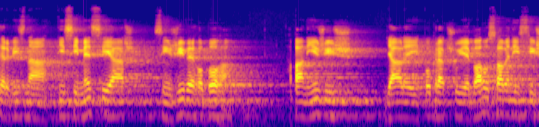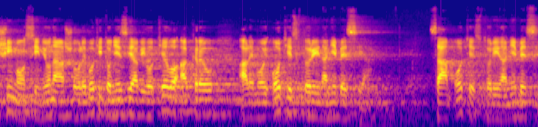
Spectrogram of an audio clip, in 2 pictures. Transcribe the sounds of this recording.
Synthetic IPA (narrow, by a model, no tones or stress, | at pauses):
ɛɾʋiznaːt̪isimɛsiaːʃsinʒiʋɛːɦɔbɔɦa̰ | apaːnjɛʒiʒ | ɟalɛjpɔkɾat͡ʃujɛblaɦɔslaʋɛniːsiʃimɔnsinjɔnaːʃɔʊlɛbɔcit̪ɔɲɛzjaʋilɔcɛlɔʔakɾ̩ʊʔa̰lɛmʊɔːjʔɔcɛt͡sk̚t̪ɔɾiːjɛnaɲɛbɛsɪa̰ | saːmɔcɛt͡sk̚t̪ɔɾiːɛnaɲɛbɛs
